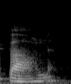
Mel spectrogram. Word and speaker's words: parles: So parler, you would say je parle, tu parles, il parle. As you can see, it's the same pronunciation.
